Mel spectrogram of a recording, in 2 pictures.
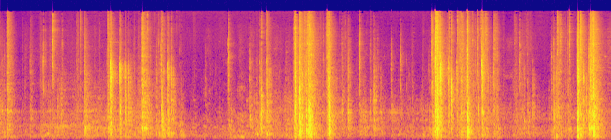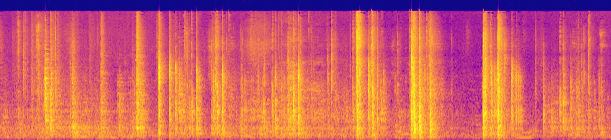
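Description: Foosball table in fast play: irregular sharp clacks and knocks as the plastic figures strike the ball and the ball bangs about the table, coming in quick runs of several hits.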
